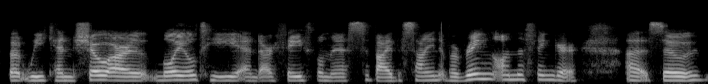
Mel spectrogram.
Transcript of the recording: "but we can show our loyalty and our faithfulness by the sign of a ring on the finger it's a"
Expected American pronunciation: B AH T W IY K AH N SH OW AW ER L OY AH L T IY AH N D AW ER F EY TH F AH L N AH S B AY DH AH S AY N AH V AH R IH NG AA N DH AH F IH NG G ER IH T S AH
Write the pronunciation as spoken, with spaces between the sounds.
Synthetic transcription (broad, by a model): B AH T W IY K AH N SH OW AW ER L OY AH L T IY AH N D AW ER F EY TH F L N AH S B AY DH AH S AY N AH V AH R IH NG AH N DH AH F IH NG G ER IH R S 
